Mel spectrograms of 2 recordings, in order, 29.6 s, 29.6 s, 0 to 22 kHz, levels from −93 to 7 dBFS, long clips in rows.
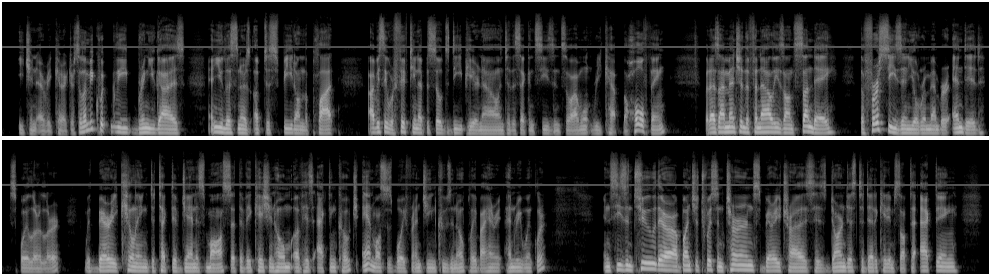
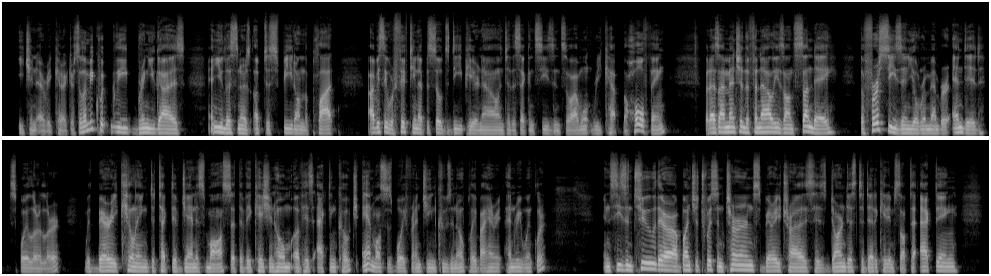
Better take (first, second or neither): second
